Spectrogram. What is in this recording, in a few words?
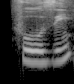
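"fuzy", Slovak; tdegames; ktuberling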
